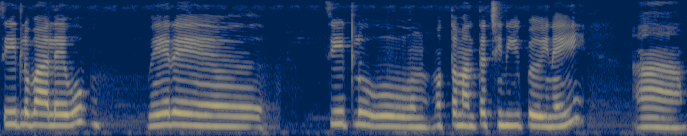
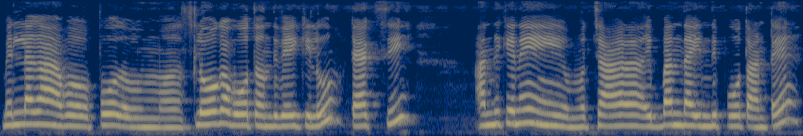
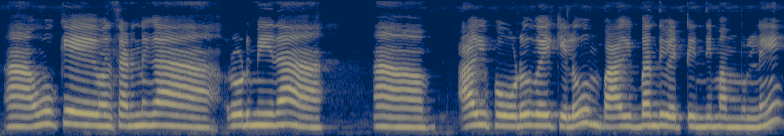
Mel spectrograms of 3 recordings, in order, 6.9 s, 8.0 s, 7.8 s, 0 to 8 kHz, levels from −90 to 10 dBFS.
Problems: none marked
